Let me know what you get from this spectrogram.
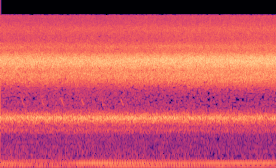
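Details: Short stretch of a Brood X periodical cicada emergence, a wall of shrill, buzzing song from many insects at once, constant and unvarying, with a low hum underneath.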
